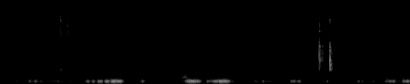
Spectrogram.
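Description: Computer mouse button clicks: one sharp click about half a second in and a quick double click near the end, with a few soft low hum-like sounds in between.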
